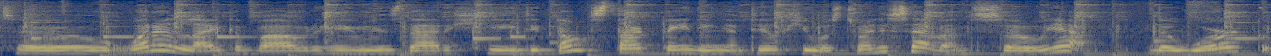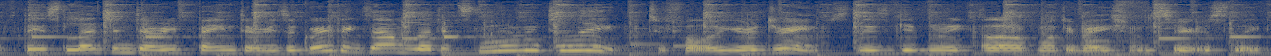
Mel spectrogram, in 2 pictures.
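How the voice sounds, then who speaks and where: Young woman, casual home vlog, chatty, laughs at herself, music bed behind. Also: mid-range voice. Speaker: fashion vlogger. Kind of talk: casual chat with read-out facts. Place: home, living room. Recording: music playing underneath.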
